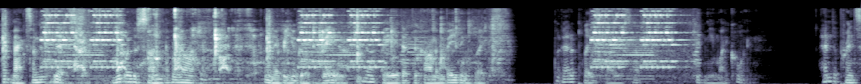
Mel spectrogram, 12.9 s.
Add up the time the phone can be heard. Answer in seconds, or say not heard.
5 s.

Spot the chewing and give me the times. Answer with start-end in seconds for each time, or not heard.
0.7-7.7.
